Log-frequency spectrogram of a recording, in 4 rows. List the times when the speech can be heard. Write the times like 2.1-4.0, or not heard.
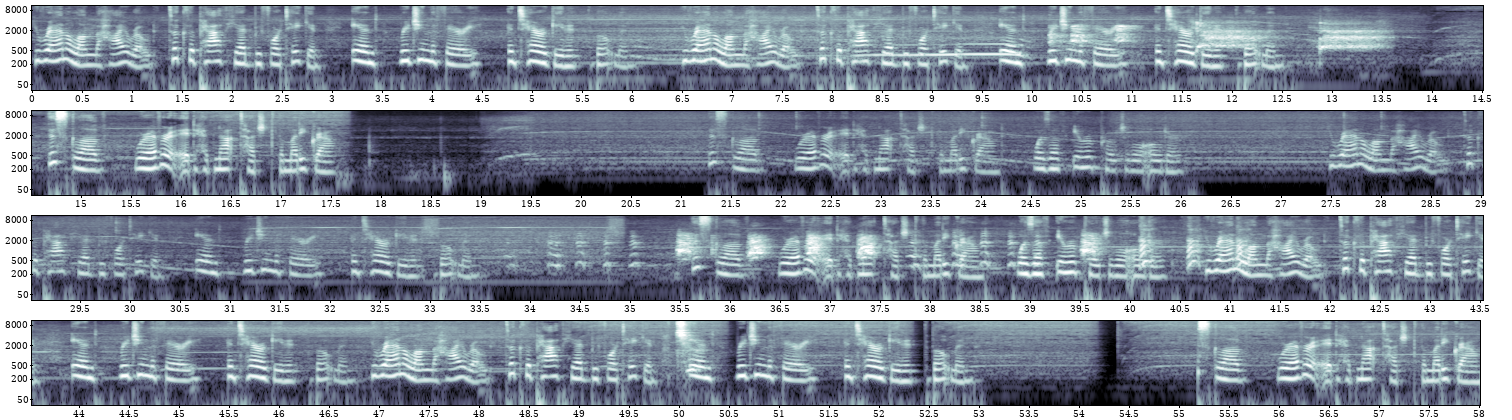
0.0-12.6, 14.7-17.6, 21.2-26.1, 27.4-33.5, 35.6-53.0, 55.1-57.9.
